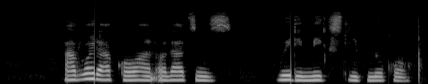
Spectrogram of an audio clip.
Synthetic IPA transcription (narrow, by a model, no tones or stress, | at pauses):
avɔɪdakɔãnʔɔdatĩŋs | wedemekslipnokʰɔ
